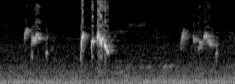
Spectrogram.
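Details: Red-whiskered bulbul showing its song phrases, praised for fine style: soft warbled whistles, a loud burst of harsh, bubbly notes in the middle, then another soft whistled phrase near the end. Quiet low background hum.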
